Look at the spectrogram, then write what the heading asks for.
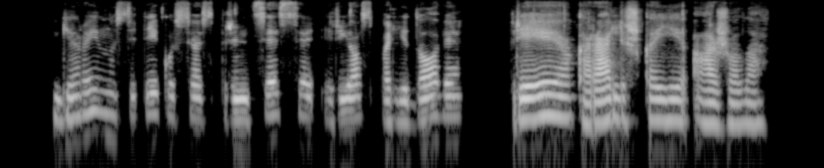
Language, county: Lithuanian, Utena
